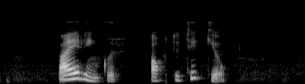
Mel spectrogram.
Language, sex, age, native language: Icelandic, female, 30-39, Icelandic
